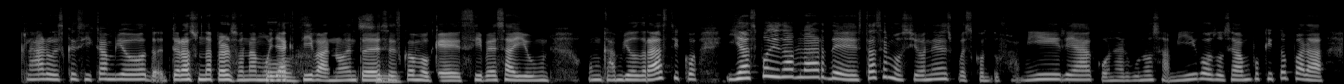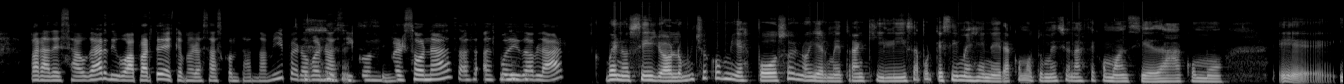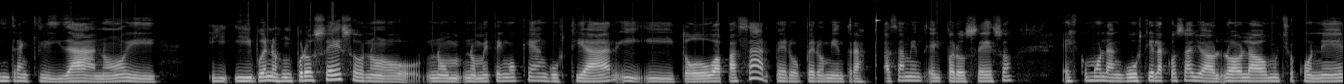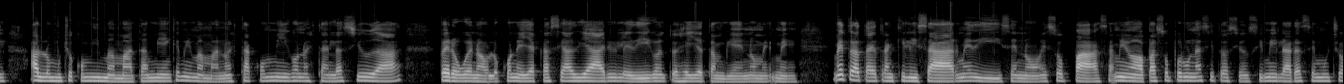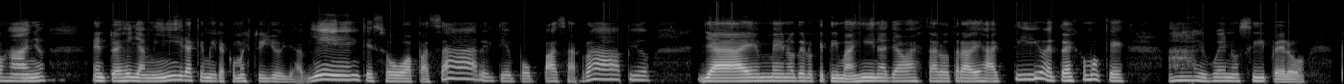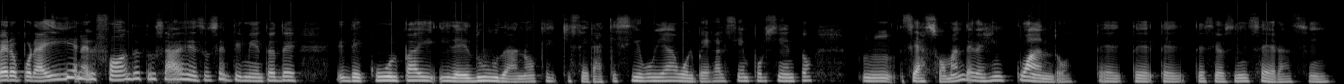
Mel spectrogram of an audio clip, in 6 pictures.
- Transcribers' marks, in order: tapping; static; chuckle; mechanical hum; other noise
- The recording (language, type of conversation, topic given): Spanish, advice, ¿Qué diagnóstico médico te dieron y qué hábitos diarios necesitas cambiar a partir de él?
